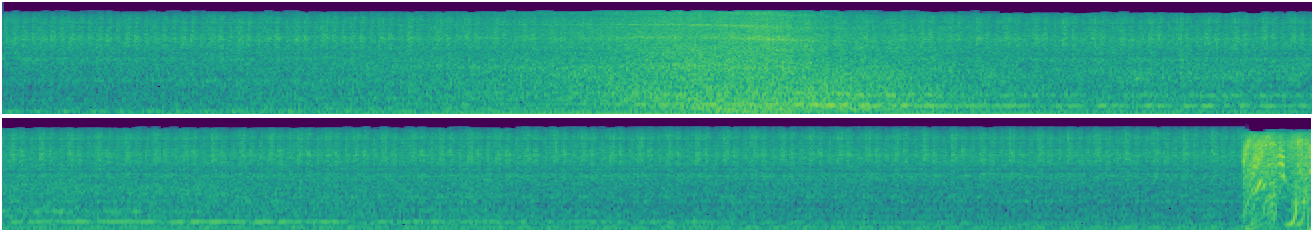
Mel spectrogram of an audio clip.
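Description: Simulated truck engine running steadily with a low hum, swelling louder for a moment about three seconds in. Near the end a sudden loud sound effect of several quickly falling tones cuts in.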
